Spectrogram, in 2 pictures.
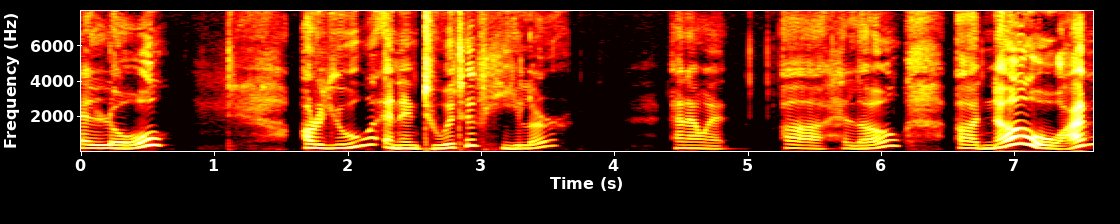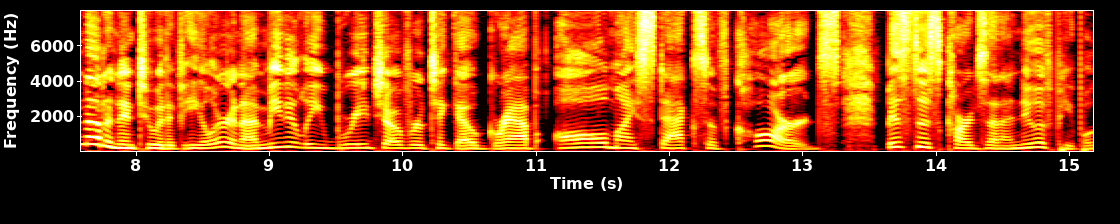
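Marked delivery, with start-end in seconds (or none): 0.0-3.6 put-on Indian English accent, laid on strong. Retelling a landline call, the speaker quotes the man on the line: strong Indian accent. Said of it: "he has a very strong Indian accent from India".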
